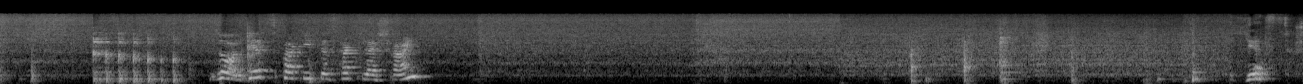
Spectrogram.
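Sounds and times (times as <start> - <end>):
meat sizzling in a pot: 0.0 - 13.0
knocks against the pot: 1.0 - 1.9, 9.1 - 10.8.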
